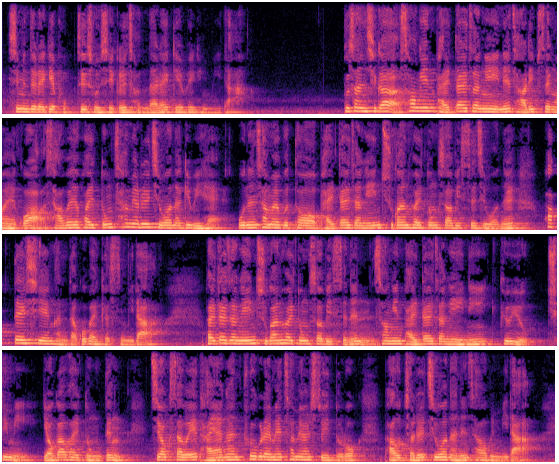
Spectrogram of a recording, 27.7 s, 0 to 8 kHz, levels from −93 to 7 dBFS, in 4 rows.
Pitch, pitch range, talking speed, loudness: 180 Hz, 160-200 Hz, 310 characters per minute, -12 LUFS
